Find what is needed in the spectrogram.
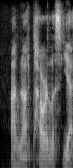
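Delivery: ordinary delivery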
